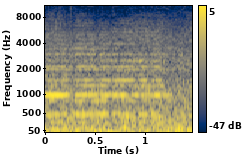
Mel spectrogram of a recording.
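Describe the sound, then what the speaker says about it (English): Car horns honking on a downtown Los Angeles street, sitting within a dense, continuous wash of traffic and roadway noise. "Why are you guys honking?"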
